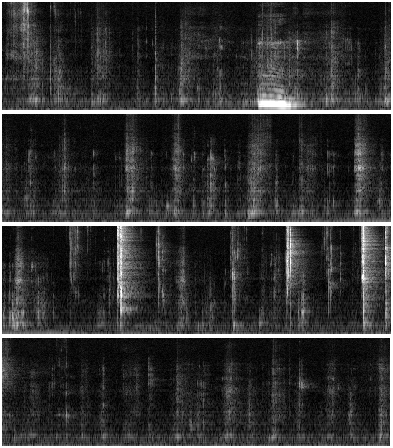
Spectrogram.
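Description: Close-miked chewing of a crisp fried taco empanada, with many small crunches and mouth clicks. A short hum of the voice comes about three seconds in, and three sharp, loud crunches come between about nine and eleven and a half seconds.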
